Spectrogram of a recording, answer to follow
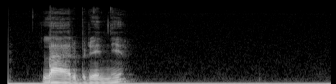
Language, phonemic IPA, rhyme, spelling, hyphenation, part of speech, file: Norwegian Bokmål, /læːrbrʏnjə/, -ʏnjə, lærbrynje, lær‧bryn‧je, noun, Nb-lærbrynje.ogg
- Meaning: a leather armour for the upper body, sometimes combined with flexible metal armour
